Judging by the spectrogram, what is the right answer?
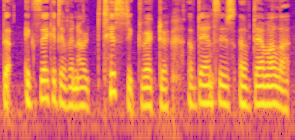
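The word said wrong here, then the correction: Damelahamid: Wait, now I mispronounced that. Could you pronounce it for me properly? – Yes, it's the Dancers of Damla Hamid.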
